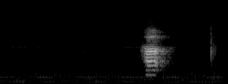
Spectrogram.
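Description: Quiet room tone, then a man says a single short syllable, "ha", about one and a half seconds in.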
